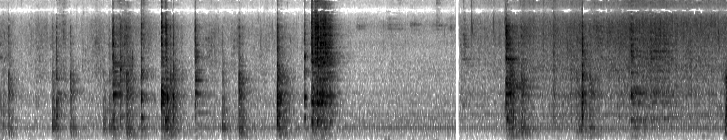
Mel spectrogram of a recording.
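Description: Tomato and onions sauté in a pan, with a steady sizzle under repeated close spatula scrapes and clinks against the metal, in uneven bursts; a quieter stretch of frying sits between the stirring strokes.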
